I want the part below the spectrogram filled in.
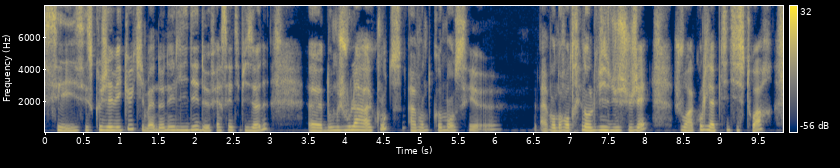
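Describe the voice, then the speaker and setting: Very clean recording of a woman, silent background, with dry, close sound and no echo, a dark, mellow tone, medium pitch, fairly even intonation and a fairly quick pace. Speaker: personal development podcaster. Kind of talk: casual podcast monologue. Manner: hesitant, many fillers.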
